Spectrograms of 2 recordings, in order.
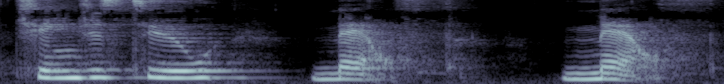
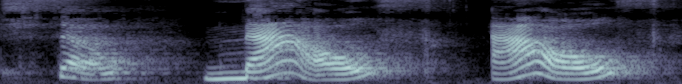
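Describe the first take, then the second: First: "mouth" said with a stressed schwa; "mouth" said slowly with an "uh" vowel; Delco mouth. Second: Said in the usual way. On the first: Shown as a demonstration. Teacher shows "mouth" the Delco way, against the plain take. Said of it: "change to a stressed schwa". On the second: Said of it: "The A U diphthong, ow".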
